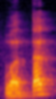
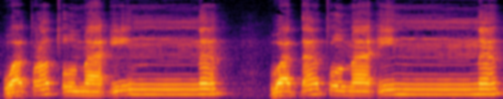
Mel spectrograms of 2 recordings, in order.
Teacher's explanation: اس میں ہم نے طا پر قلقلہ بھی کرنا ہے اور اسے پر بھی پڑھنا ہے۔ وَتَطُ، وَتَت نہیں کریں گے، تا طا زبر تت نہیں، یہ تا کی آواز بن جائے گی، نہیں ہم نے طا پڑھنا ہے۔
